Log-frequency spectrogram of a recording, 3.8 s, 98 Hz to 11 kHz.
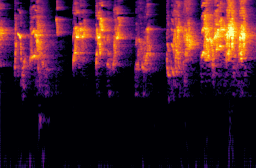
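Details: Lovebirds in an owner's home, recorded in August 2019. Buzzy, squeaky chirps start spaced apart, then build into a loud, continuous chattering run toward the end.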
